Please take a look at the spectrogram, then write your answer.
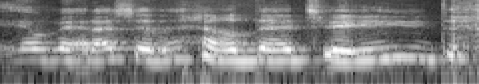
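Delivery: high, slow mock regret; regretful trader. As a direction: whine it like a kicked trader. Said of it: "You be like".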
